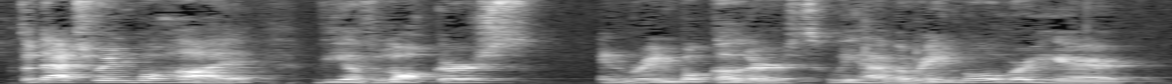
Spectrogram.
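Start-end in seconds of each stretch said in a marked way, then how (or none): none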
